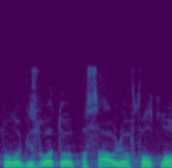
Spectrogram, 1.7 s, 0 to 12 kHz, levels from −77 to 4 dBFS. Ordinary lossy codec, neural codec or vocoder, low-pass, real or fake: Opus, 64 kbps; none; 7.2 kHz; real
